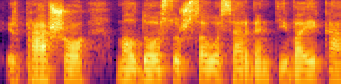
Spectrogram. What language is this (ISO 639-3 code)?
lit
